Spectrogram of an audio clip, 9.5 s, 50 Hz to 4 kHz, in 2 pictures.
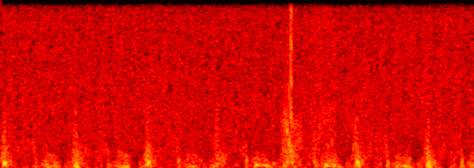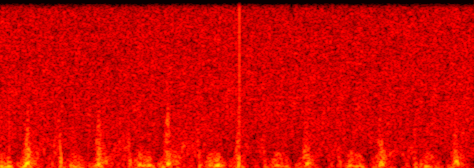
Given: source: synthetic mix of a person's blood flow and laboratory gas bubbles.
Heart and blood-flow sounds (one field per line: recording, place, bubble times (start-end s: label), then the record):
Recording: Doppler ultrasound of blood flow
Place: precordium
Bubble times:
2.72-2.77 s: bubbles
2.80-3.03 s: bubbles
3.10-3.35 s: bubbles
From the record:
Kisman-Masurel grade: 211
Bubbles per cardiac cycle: several, 3 to 8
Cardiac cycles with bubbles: 1 to 10%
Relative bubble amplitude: barely perceptible (0.100 to 0.250)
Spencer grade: 1 (occasional bubble signal discernible with the cardiac motion signal, with majority of cardiac periods free of bubbles)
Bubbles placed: anywhere in the cardiac cycle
